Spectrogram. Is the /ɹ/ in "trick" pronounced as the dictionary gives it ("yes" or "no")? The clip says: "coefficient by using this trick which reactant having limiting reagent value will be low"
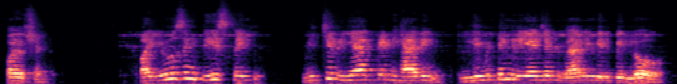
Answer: no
